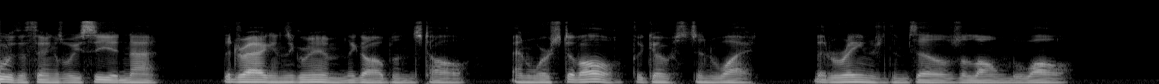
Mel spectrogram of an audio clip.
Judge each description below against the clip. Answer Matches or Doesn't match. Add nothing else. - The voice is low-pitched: Matches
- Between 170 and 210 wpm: Doesn't match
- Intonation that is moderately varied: Doesn't match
